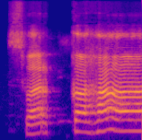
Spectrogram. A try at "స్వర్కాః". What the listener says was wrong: స్వర్గాః రాకు దీర్ఘం ఉంది.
